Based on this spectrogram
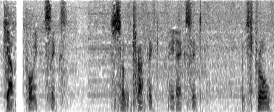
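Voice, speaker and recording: A man's voice: medium pitch, flat delivery, slow, over loud music. A man working as race engineer, giving terse, clipped pit radio calls over a team radio link, repeating gaps and status updates. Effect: team radio transmission.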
